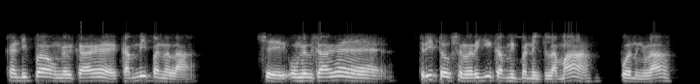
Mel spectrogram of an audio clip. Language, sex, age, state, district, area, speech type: Tamil, male, 18-30, Tamil Nadu, Perambalur, urban, conversation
